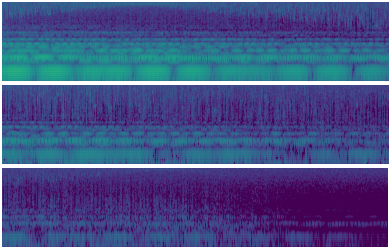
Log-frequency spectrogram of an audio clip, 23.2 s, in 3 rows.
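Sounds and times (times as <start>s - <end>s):
ambient synthesizer pad: 0.0s - 15.5s.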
